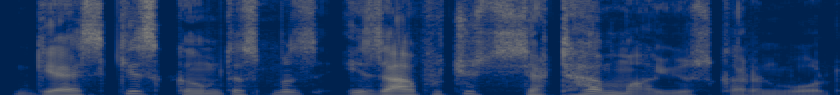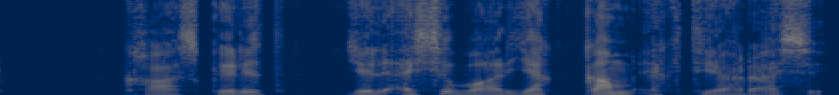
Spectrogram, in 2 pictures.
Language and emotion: Kashmiri, angry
